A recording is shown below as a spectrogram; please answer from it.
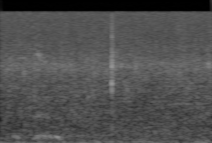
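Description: A short, soft, low coo-like call, followed by a faint click about a second in.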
